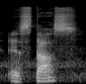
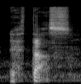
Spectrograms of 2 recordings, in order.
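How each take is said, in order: First: Estás with a clear, hissed s; standard estás. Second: Estás with the s breathed out as an h, like ehtás; Argentine estás. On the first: Teacher showing the standard estás with s. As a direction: say estás with a full s sound. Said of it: "instead of". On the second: Teacher modelling the Argentine h for s in estás. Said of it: "pronounced like an H sound". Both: Shown as a demonstration.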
